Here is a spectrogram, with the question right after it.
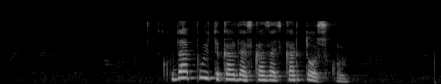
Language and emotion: Russian, neutral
